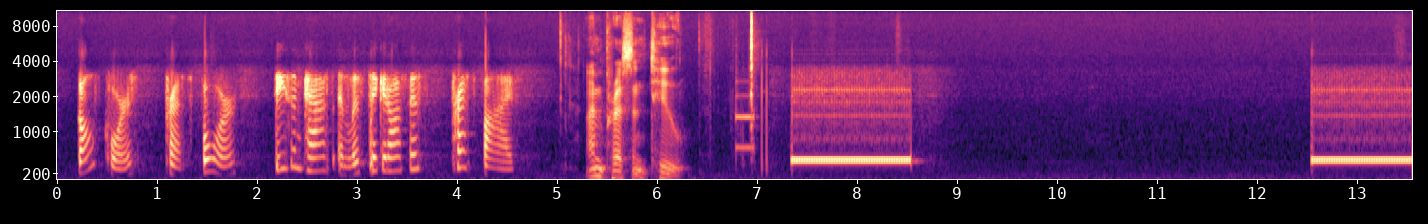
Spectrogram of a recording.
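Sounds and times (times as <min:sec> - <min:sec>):
speech: 0:00.5 - 0:04.7, 0:05.3 - 0:06.4
telephone ringback tone: 0:06.8 - 0:08.6, 0:12.5 - 0:13.5.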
